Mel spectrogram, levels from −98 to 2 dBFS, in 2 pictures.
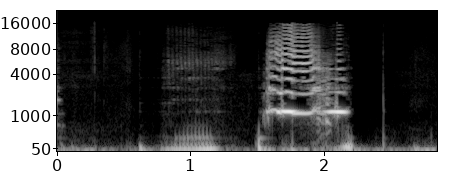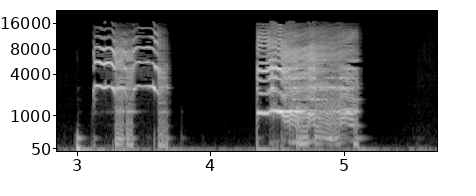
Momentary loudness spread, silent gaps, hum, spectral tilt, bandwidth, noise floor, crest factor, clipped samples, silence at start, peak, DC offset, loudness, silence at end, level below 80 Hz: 22 LU; none; none; 0.5 dB/octave; 16.5 kHz; -55 dBFS; 18 dB; under 0.1%; 0.6 s; -4 dBFS; under 0.1%; -16 LUFS; 0.6 s; -36 dBFS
